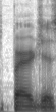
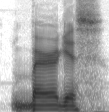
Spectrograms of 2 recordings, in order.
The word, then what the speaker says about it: Burgess: snaps epic photos last name's Burgess so obviously that's yeah people just butchered it all the time and burgus just what's up burger and you one more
